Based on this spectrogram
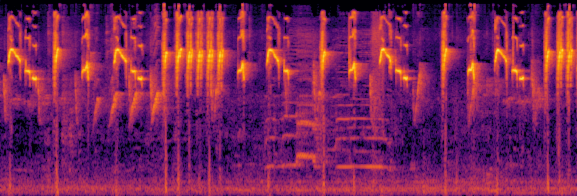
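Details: White-winged triller in full, sharp song used as a tutor recording for other songbirds. Descending whistled slurs alternate with rapid runs of clipped high notes. A fainter lower whistle from another bird sounds midway.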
